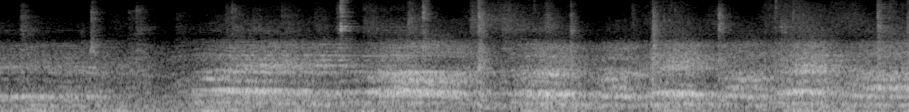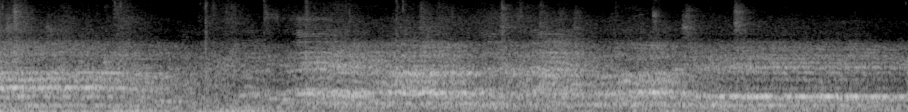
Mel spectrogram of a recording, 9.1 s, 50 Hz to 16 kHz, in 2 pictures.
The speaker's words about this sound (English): And if you think that tunnel sounds good, the concourse of Block 25 cranks it up even more. For the younger element in the crowd, it's like being in a mosh pit, jumping, sweating, singing hearts out.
